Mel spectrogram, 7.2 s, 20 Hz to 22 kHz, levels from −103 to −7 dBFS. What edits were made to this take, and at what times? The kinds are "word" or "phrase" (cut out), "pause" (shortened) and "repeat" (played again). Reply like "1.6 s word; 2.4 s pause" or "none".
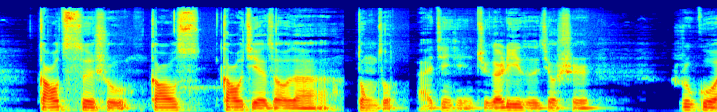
3.4 s pause; 4.1 s pause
